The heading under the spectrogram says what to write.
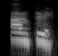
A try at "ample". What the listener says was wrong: It's not arm play, it's up play, up play.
